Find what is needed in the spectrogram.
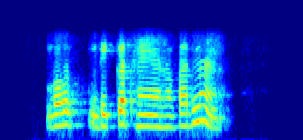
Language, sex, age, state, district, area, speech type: Hindi, female, 45-60, Uttar Pradesh, Ayodhya, rural, conversation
